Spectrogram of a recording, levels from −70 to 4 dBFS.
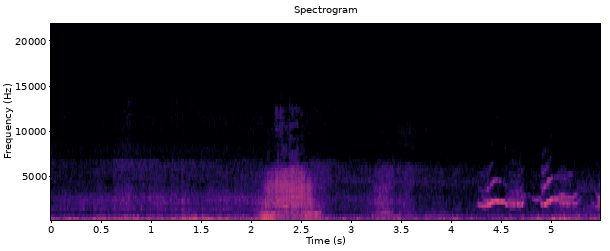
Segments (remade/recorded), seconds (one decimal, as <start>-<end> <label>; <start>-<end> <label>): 0.0-1.6 recorded; 1.6-4.9 remade; 4.9-5.5 recorded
